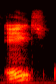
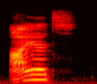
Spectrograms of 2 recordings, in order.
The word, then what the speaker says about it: eyot: And there's a word that is rather uncommon in English, and I looked it up, and it's spelled E-Y-O-T. Can be pronounced eight or iot, or I guess whatever you want.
